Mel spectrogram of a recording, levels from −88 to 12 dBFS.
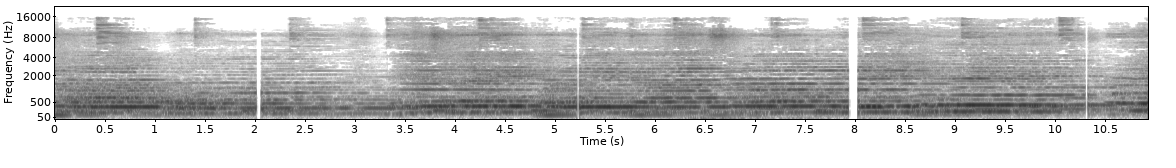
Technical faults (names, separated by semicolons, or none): Bluetooth dropout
